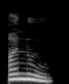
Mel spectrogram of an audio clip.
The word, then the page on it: ಆನು: ānu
